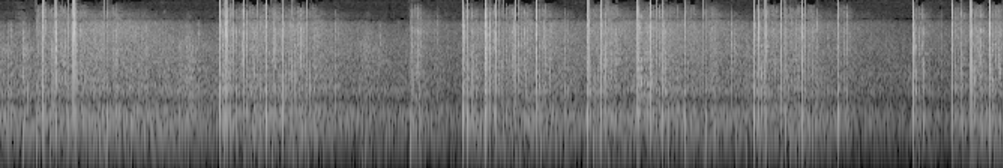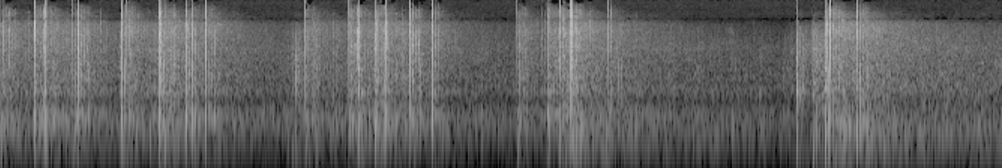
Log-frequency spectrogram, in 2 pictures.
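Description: Aerial fireworks display: many shell bursts and sharp reports in quick succession, with crackle between them. The bangs come thickest at first, thin out past the middle, and build again near the end.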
